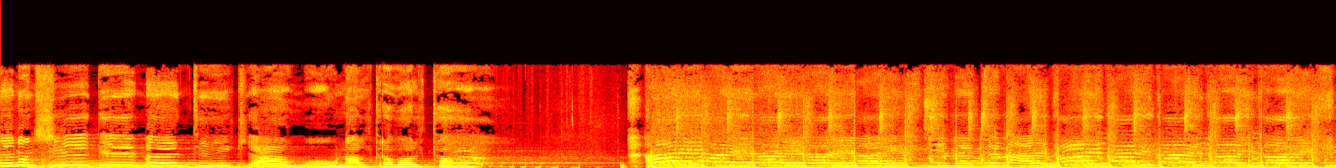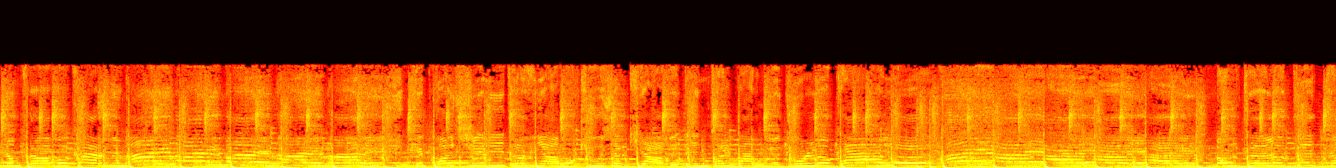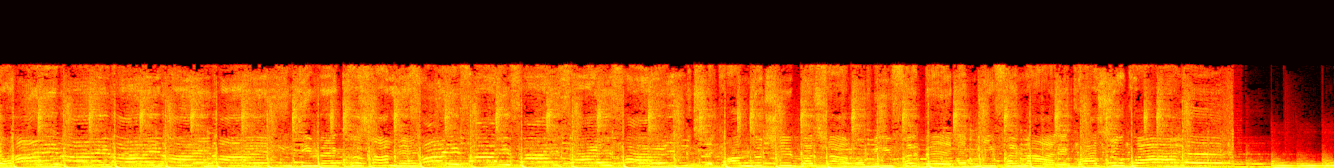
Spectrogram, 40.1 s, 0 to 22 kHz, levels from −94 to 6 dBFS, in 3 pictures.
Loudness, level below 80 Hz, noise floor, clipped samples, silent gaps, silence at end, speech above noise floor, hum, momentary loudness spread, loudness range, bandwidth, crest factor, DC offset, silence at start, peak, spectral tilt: -11 LUFS; -14 dBFS; -30 dBFS; under 0.1%; none; 0 s; 19 dB; none; 2 LU; 1 LU; 14 kHz; 10 dB; under 0.1%; 0 s; 0 dBFS; -4.5 dB/octave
